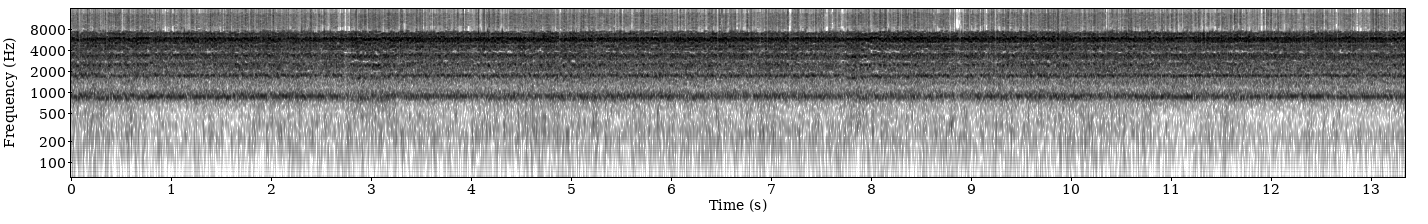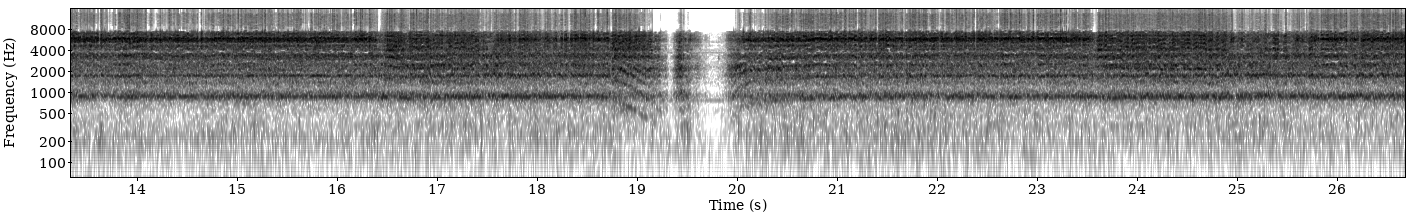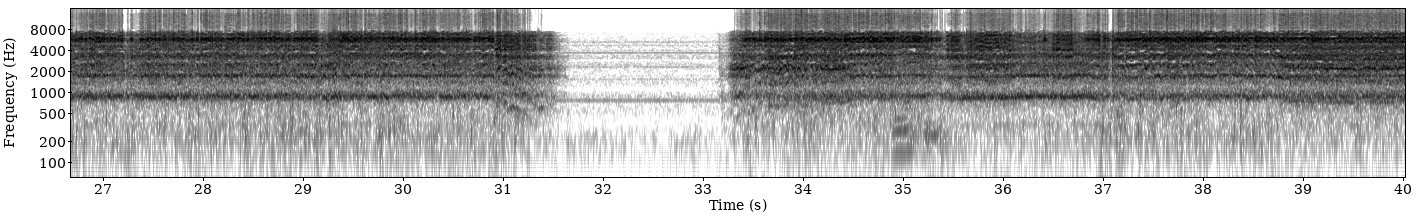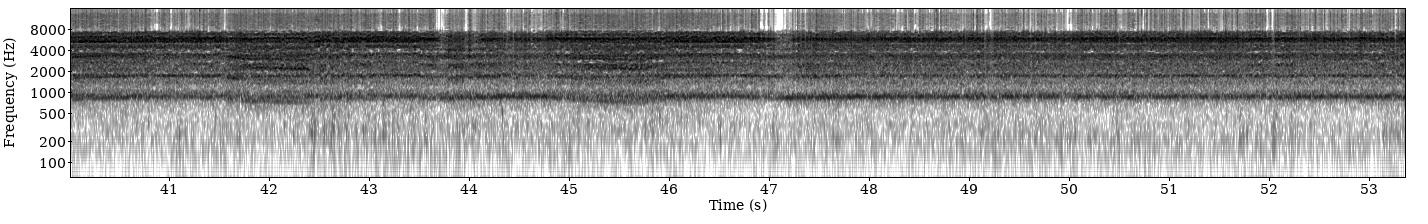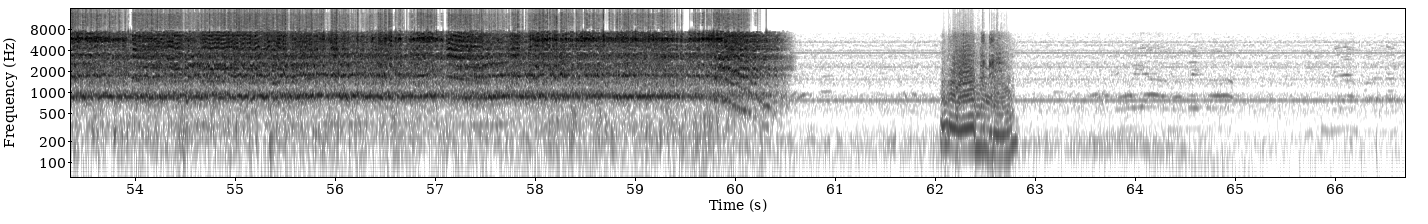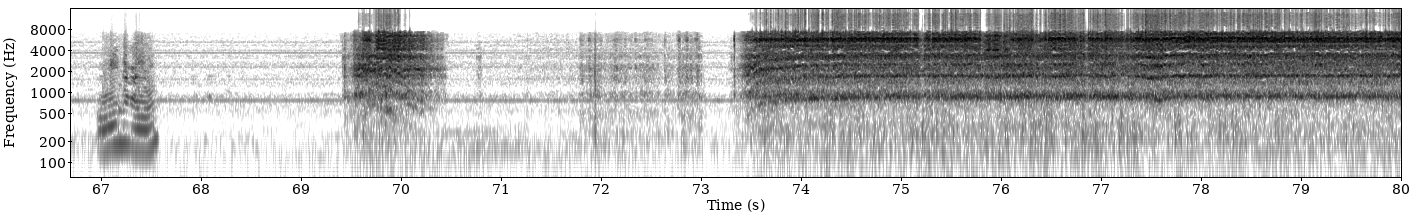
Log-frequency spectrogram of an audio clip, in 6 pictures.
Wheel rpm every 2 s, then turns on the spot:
230, 230, 230, 230, 230, 230, 230, 240, 220, 120, 200, 230, 220, 230, 230, 130, 50, 210, 220, 220, 230, 220, 220, 230, 230, 230, 230, 220, 230, 230, 40, 0, 0, 0, 10, 20, 40, 220, 230, 230.
none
